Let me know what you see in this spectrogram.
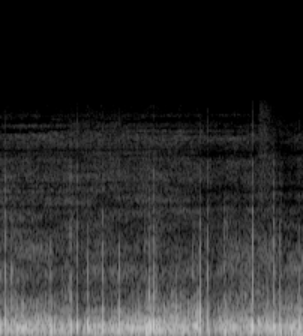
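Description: Wind rumble on the microphone, with distant fireworks bursting as an irregular run of sharp pops, several a second.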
